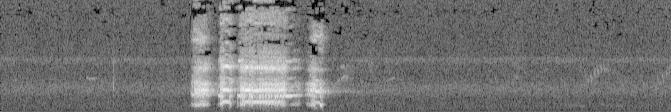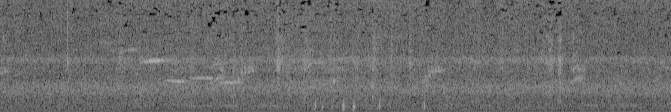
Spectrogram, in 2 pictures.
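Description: A red junglefowl rooster crows once, loudly, about two seconds in, a short call of about a second and a half broken into a few segments.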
